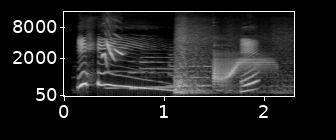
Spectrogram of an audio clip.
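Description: Cartoon sound effects: a quick springy boing leading into a long falling glide of pitch over about three quarters of a second, then a rushing noise. Near the end comes a character's short, rising 'eh?'.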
